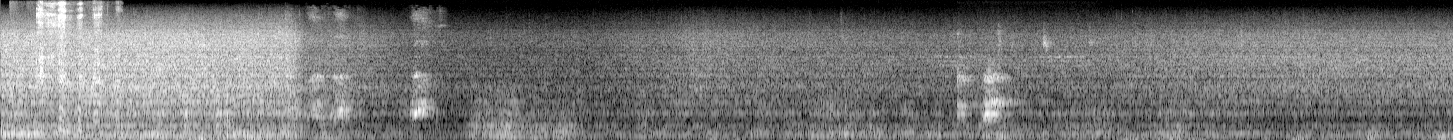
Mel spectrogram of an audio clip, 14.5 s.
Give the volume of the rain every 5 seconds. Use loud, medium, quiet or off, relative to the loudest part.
loud, medium, medium.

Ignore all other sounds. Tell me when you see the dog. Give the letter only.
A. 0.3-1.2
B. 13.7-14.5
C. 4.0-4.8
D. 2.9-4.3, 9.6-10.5
D.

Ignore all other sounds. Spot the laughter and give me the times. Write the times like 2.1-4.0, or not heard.
0.3-1.2.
